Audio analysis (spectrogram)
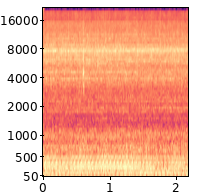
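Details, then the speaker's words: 1995 Camaro Z28 LT1 with head/cam combo, likely stock-bottom-end Turbo 350 trans and ~3,000 stall converter, nitrous, driving under load: V8 steady, even drone with no misses, knocks or rattles; smooth power delivery, normal healthy engine. "as far as the engine you know like Smooth power delivery so it's got a decent converter in it nothing crazy like a 3,000 maybe or something"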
